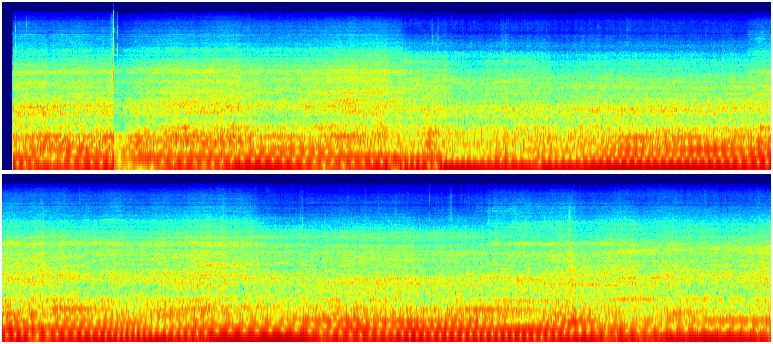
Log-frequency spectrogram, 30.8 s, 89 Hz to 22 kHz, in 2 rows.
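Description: Komatsu WA20-2E compact wheel loader's 1,200 cc three-cylinder diesel (3D78AE) running steadily as the machine drives and works its bucket.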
